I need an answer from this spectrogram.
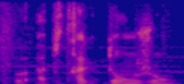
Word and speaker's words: Abstract Donjon: Abstract donjon. Ça s'écrit à la française mais ça a l'air de se lire.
